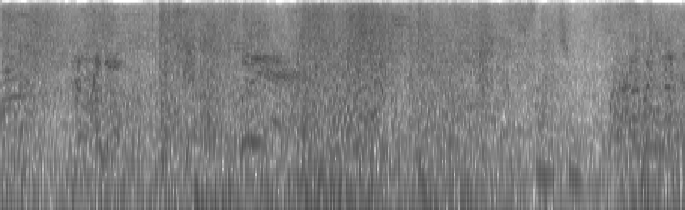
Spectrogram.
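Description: Video game battle effects clash and blast loudly.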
